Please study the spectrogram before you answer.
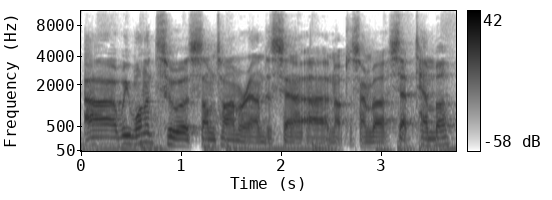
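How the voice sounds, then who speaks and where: A man's voice: medium pitch, lively intonation, brisk, sharp tone, faint music behind. A man, a band singer and guitarist, rambling casually in an interview. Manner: rambling, many fillers and restarts.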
